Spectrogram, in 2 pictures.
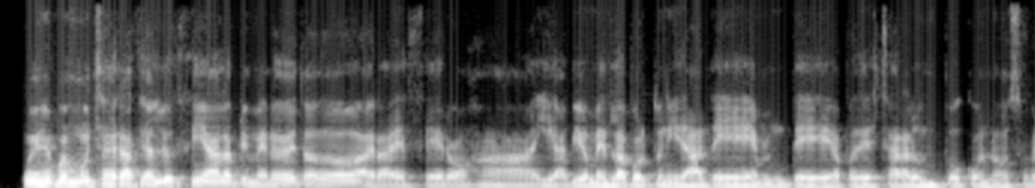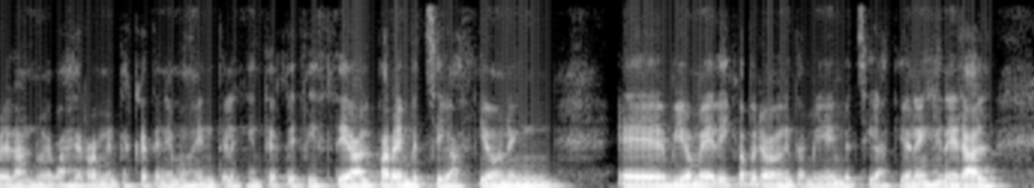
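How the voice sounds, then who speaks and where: A man speaks in a dark, mellow tone with monotone, flat intonation at a fairly quick pace. The background is quiet. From Spain, Seville (Andalusia). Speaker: bioinformatician and startup founder. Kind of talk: online workshop presentation. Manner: hesitant, many fillers and repetitions.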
